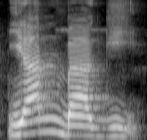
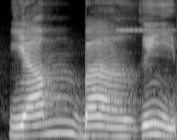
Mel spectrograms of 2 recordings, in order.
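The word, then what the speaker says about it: ينبغي: Lafadz yang pertama dibaca yam bagi. Padahal tulisannya di sini yan bagi. Karena anjuran di sini nun matinya harus menjadi mim, jadi dibaca yam bagi, bukan yan bagi.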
